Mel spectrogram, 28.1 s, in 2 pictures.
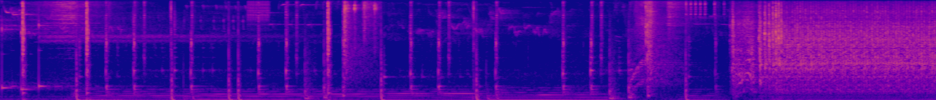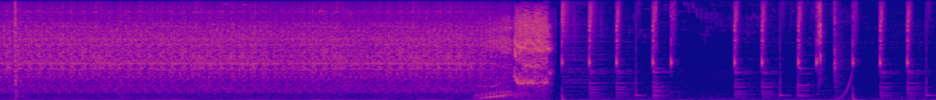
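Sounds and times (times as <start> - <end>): tractor engine running: 10.6 - 22.4.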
